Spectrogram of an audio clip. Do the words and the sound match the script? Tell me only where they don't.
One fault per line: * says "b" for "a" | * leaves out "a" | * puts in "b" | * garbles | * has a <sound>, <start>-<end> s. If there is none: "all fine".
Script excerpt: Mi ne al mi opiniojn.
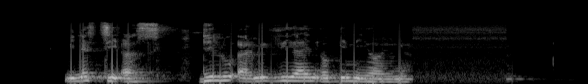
* puts in "scias Diru"
* puts in "viajn"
